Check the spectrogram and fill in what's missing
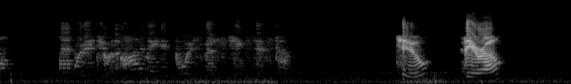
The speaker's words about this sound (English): Why is your phone ringing? What are you talking about?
